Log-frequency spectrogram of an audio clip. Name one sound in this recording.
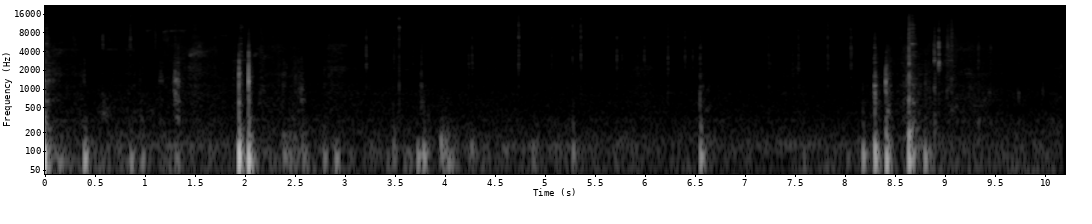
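A plastic glue gun clicks and taps against wood.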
